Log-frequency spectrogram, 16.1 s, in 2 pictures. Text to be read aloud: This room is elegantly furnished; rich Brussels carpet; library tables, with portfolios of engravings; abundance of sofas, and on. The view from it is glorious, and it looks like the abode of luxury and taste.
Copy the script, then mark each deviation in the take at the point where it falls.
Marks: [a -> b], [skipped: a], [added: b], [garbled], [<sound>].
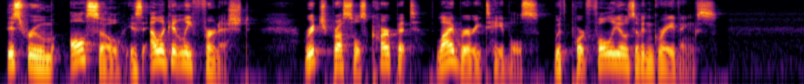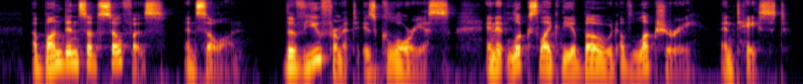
This room [added: also] is elegantly furnished; rich Brussels carpet; library tables, with portfolios of engravings; abundance of sofas, and [added: so] on. The view from it is glorious, and it looks like the abode of luxury and taste.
